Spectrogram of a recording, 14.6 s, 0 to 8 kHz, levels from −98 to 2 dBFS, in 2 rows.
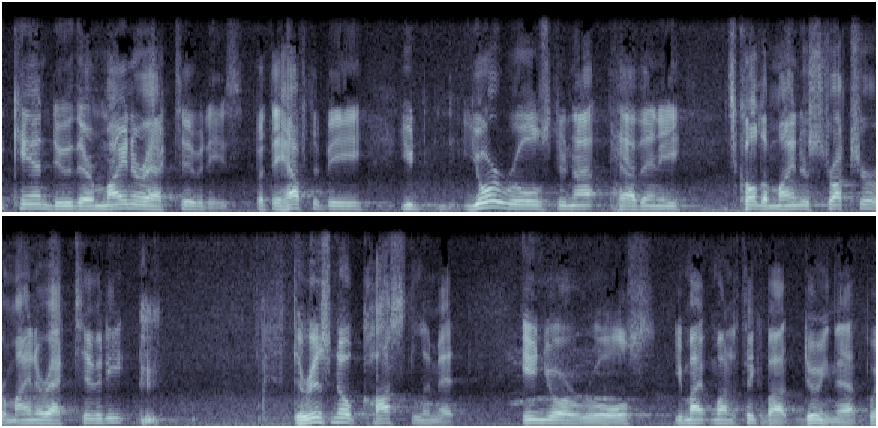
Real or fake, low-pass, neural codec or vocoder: real; 7.2 kHz; none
